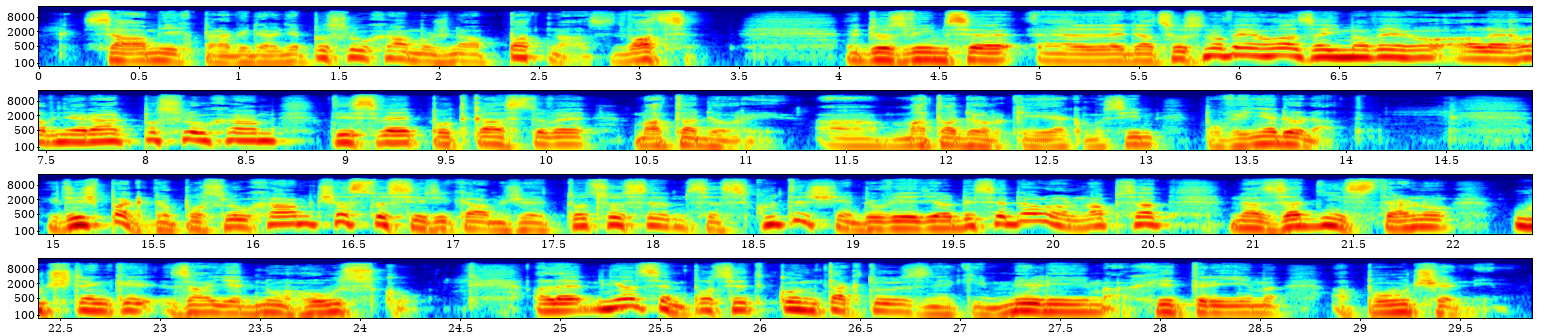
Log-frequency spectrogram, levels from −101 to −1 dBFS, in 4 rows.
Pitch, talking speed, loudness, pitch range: 145 Hz, 130 wpm, -20 LUFS, 125-170 Hz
